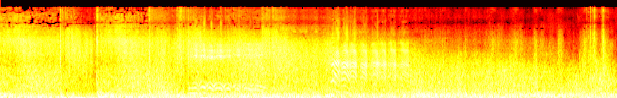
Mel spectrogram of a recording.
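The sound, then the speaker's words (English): Video-game explosions erupt as a thick, continuous roar of booming blasts and rumble, staying loud across the whole stretch with some brief tonal whines mixed in. “Right, so we know these things fucking explode.”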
